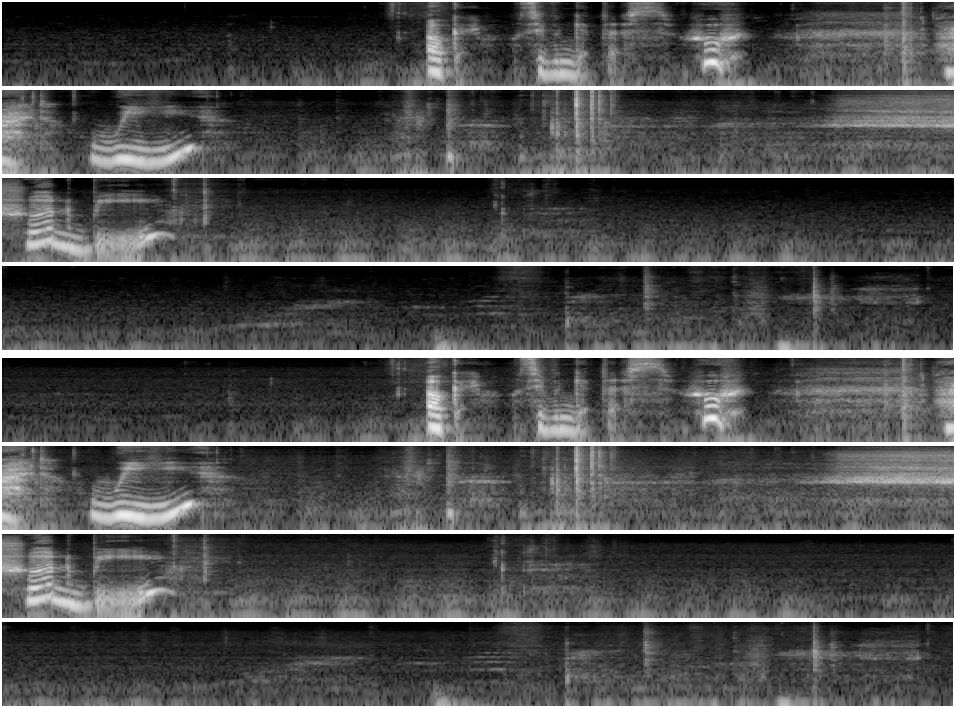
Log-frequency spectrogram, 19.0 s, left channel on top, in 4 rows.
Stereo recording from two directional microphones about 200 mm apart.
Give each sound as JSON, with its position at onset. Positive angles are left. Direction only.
{"t": 2.0, "sound": "whispering", "side_deg": -25}
{"t": 7.5, "sound": "typing", "side_deg": 20}
{"t": 8.9, "sound": "a sound", "side_deg": -30}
